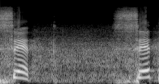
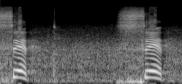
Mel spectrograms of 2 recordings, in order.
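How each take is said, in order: No difference in how they are said.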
